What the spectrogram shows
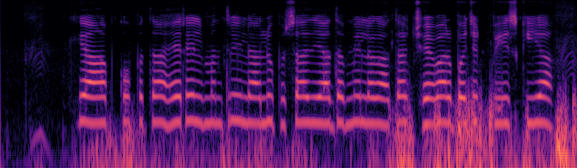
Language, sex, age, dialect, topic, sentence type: Hindi, female, 18-24, Kanauji Braj Bhasha, banking, statement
